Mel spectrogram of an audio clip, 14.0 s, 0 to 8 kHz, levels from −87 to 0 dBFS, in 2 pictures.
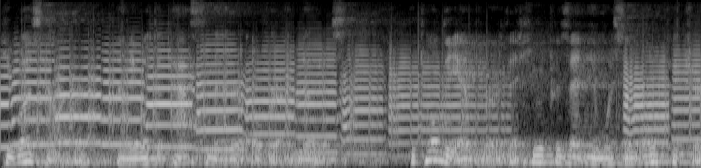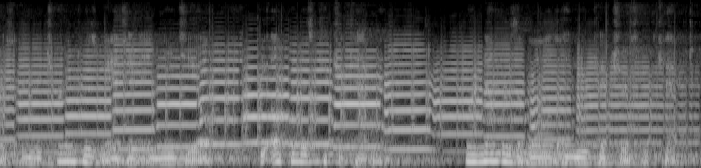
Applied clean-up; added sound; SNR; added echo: none; Trumpet; 0 dB; reverberation time 2.8 s.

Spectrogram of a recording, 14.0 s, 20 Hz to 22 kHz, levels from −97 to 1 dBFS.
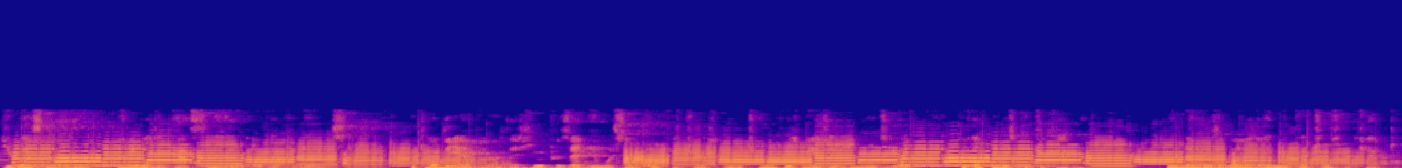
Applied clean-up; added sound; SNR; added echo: classical method WPE with log-MMSE.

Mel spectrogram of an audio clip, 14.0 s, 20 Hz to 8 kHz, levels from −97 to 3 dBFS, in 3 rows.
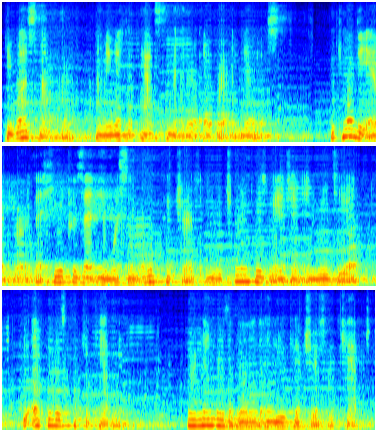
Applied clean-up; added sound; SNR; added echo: neural separator model SepFormer DNS4.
